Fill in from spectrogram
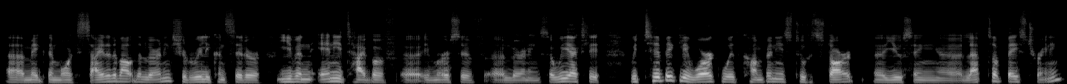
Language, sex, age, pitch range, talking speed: English, male, 30-49, 105-125 Hz, 195 wpm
